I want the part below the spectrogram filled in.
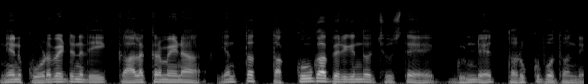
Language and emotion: Telugu, sad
